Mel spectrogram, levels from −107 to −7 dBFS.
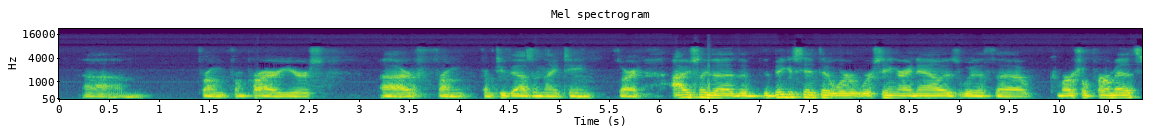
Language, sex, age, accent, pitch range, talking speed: English, male, 30-49, American, 100-120 Hz, 155 wpm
